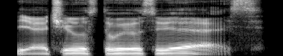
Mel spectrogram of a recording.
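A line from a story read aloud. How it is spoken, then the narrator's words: Deep bass creature voice. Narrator (Russian): пробасило существо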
